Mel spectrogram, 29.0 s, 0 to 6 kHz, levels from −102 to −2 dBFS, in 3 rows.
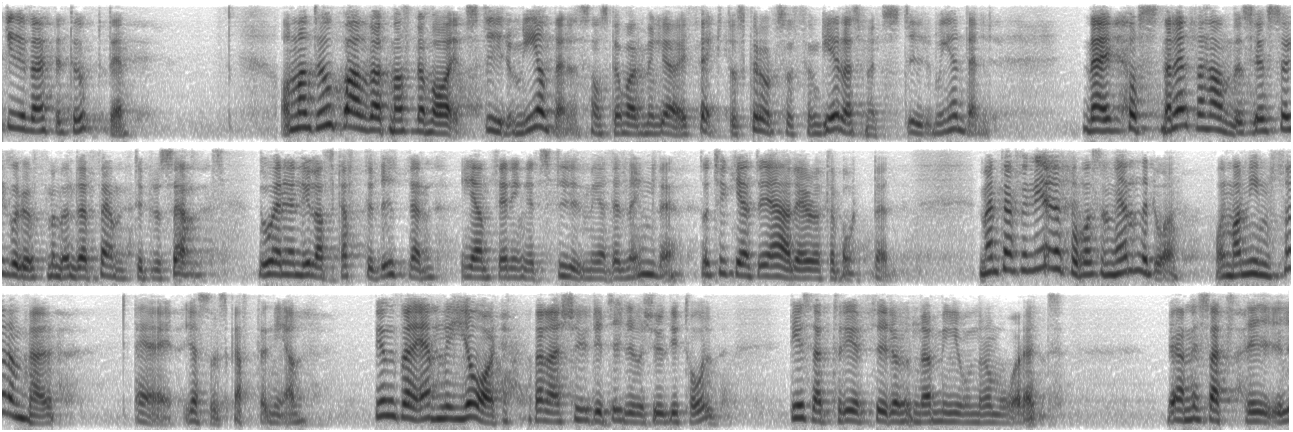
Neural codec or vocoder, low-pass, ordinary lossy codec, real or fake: codec, 16 kHz, 1 kbps, FunCodec, trained on LibriTTS, 50 frames a second; 5.4 kHz; Opus, 64 kbps; fake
